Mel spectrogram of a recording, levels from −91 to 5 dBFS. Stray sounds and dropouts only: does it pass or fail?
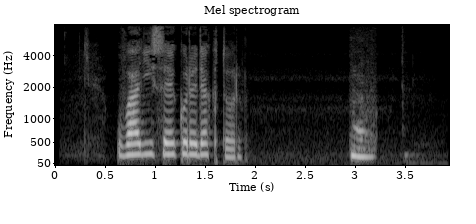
fail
